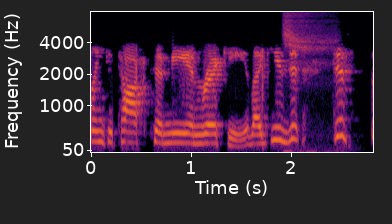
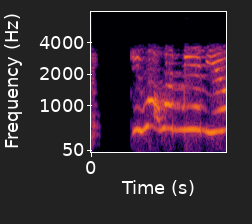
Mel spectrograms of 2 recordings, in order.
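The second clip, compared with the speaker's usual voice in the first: much higher, gentle mock-sweet offer; 13 semitones higher than usual. Star offers her a photo, voiced much higher. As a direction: imitate him kindly. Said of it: "he was like".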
